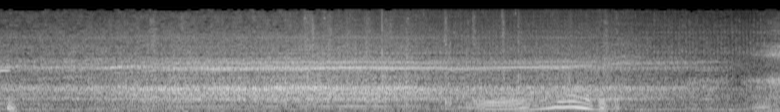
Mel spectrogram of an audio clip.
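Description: Cartoon sound effect of a Mini's engine idling steadily, with a thin high steady whine over it. About five and a half seconds in, a short sound rises and falls in pitch.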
